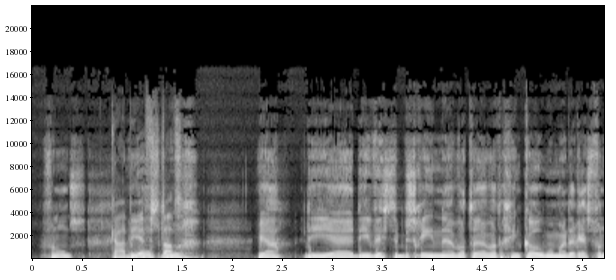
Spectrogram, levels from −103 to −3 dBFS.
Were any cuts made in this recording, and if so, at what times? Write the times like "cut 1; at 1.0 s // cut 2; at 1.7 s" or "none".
cut 1; at 2.6 s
